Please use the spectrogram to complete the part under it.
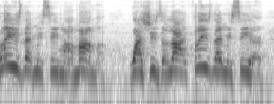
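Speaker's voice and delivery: usual speaking voice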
